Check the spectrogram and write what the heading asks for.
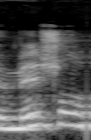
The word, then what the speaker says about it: méchant: Et faites attention aussi que méchant termine par T. Je le vois, mais j'entends pas.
